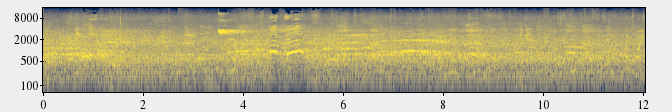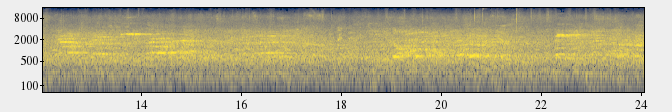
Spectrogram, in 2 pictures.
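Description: Spectators talking and shouting over one another, echoing in a large gymnasium during a wrestling bout, with one louder moment about five seconds in.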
